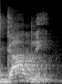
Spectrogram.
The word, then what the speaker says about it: godly: And remember, any word that ends in ly stresses the first syllable. And if we break this godly into its component syllables, we have God and lee, God and lee. So we pronounce this, or this is pronounced godly, godly, godly.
